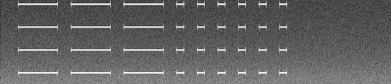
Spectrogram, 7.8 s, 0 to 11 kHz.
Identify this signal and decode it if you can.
Beep code, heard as beeps from a small speaker, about 1490 Hz. 3 long, 6 short.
